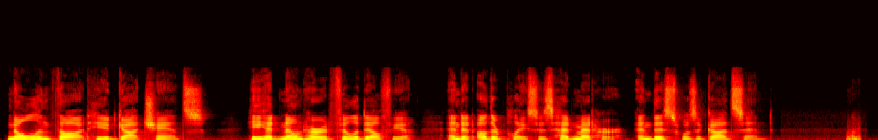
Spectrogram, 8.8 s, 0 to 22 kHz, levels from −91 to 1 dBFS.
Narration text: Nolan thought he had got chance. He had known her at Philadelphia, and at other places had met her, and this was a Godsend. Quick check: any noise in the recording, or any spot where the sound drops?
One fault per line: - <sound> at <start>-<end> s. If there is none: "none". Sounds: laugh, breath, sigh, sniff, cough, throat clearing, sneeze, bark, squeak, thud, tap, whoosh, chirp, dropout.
- laugh at 8.5-8.6 s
